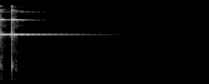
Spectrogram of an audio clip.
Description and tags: Small Bell
Small Christmas bell
Audient mic pre, Rode NTK, X Noise, low cut etc
Dingaling
bell, chime, chiming, christmas, ding, dingaling, fairy, magic, metal, ping, ring, ringing, small, tubular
